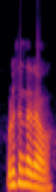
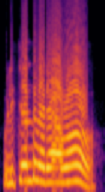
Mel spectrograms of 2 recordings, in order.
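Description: First: Said in the usual way. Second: Louder, drawn-out repeat of വിളിച്ചോണ്ട് വരാവോ; louder slower ask. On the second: Shown as a demonstration. Owner repeats the request to fetch Juicy, louder and slower. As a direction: call it out slowly and louder, stressing വിളിച്ചോണ്ട്. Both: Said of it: "ജൂസിയെ പോയി വിളിച്ചോണ്ട് വരാവോ?".

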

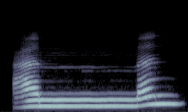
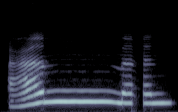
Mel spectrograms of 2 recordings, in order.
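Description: First: Amman very slowly with a doubled m; correct amman. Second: Amman higher and slow, stress misplaced; wrong amman. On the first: Teacher models amman slowly for the class. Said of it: "je dis amman". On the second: Teacher contrasts the wrong amman for students. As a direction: show the incorrect amman. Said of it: "et non pas". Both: Shown as a demonstration.

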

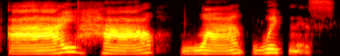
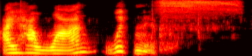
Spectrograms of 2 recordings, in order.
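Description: First: "I have one weakness" again, very slowly with lowered pitch; second slow model, a bit lower; repeat slowly. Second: "I have one weakness" very slowly and clearly; teacher dictating the singular form slowly; model sentence. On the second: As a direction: say it slowly for repeating. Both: Shown as a demonstration. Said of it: "se dice".

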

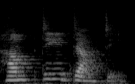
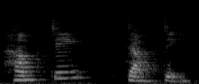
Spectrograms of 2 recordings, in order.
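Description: First: Put-on slow model line for kids to repeat; teacher modelling a line for echo reading. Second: Slow read-aloud. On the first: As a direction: read "Humpty Dumpty" slowly so they can echo. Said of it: "echo reading". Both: Shown as a demonstration.

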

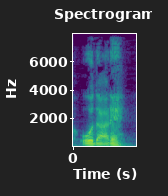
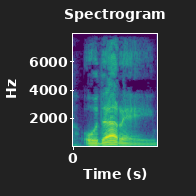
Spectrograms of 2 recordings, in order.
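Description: First: Said in the usual way. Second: "오다레" with an exaggerated Spanish-style accent; put-on Spanish sound on "오다레"; mock Spanish pronunciation. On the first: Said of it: "자연스럽게 발음을 하셔야 되겠죠". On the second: Shown as a demonstration. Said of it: "스페인 발음 뭐 이런 것처럼 오다레 뭐 이렇게 하는 건 아니고".

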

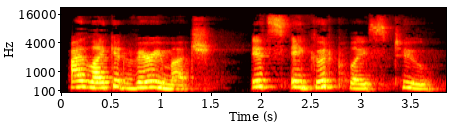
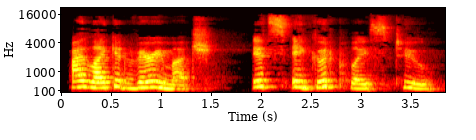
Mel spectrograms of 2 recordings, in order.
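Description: No difference in how they are said.

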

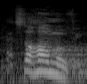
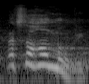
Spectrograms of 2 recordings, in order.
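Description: First: Said in the usual way. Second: "the" raised and leaned on; punchline stress. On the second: Shown as a demonstration. Preacher repeating the punchline to the congregation, leaning on "the". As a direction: hit "the" on the repeat. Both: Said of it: "repeated punchline".

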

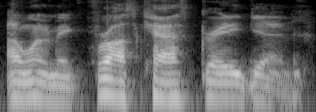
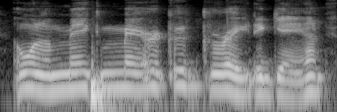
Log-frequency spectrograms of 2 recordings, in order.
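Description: First: Said in the usual way. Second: Hammed-up Southern accent, higher-pitched; bad Southern accent. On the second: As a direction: put on a badly faked Southern twang. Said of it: "talking in a bad Southern accent".

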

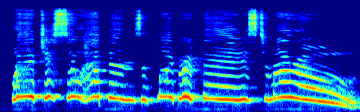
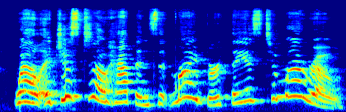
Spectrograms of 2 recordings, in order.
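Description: First: Very high, sing-out echo voice; echoing moon. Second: High, animated bear voice; storybook Bear. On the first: Moon echoes bear's news back, high echo voice. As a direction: mimic it from far off, very high. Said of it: "said the moon". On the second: Bear tells the moon about his birthday, high character voice. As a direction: announce it brightly, pitched up. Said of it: "said Bear". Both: A narrator's reading.

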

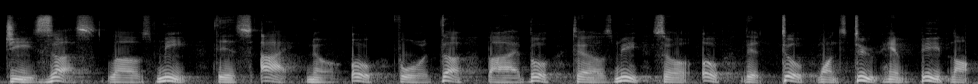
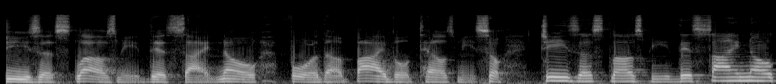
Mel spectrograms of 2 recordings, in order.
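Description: First: Slow syncopated chant, je-SUS loves ME, this I know-OH; accent shifted to two. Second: Slow, even chant, JE-sus LOVES me THIS I KNOW on the downbeats; simple children's-song rhythm, accent on one and three; innocent on-beat rhythm. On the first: Showing the shifted accent, slow rap-like offbeat stress. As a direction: punch the offbeats, second syllable of Jesus hit, choppy hip-hop feel. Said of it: "shift the accent to the two". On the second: Showing how a child would sing it, slow on-beat stress. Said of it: "kinda like a child would sing". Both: Shown as a demonstration.

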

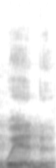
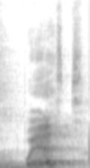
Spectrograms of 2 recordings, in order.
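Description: First: "wid" with a hard D ending; Southern "wid". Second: Said in the usual way. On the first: Shown as a demonstration. Showing how they used to say with, "wid" ending in D. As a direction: say "wid", a D replacing the TH. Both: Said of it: "I would say wid".

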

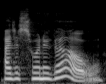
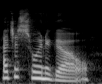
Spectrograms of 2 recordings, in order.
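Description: First: I just wanna go higher, go falling at the end; different intonation. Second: I just wanna go run together, I as 'ah'; short 'ah' for I, glide to go; weak reduced I. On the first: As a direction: raise the line, drop on go. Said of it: "조금 다른 억양으로 인토네이션으로". (높게 시작해 go에서 내리는 억양) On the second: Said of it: "아 발음으로 할게요". (I를 '아'로 짧게, 이어서) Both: Shown as a demonstration.

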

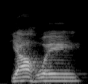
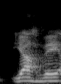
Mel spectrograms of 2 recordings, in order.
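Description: First: "Yahweh" said as YAH-way. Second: "Yahweh" said as YAH-vay; V in place of W in "Yahweh", YAH-vay. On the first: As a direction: clear W sound in "Yahweh", YAH-way. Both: Shown as a demonstration. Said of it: "however you wanna pronounce it".

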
